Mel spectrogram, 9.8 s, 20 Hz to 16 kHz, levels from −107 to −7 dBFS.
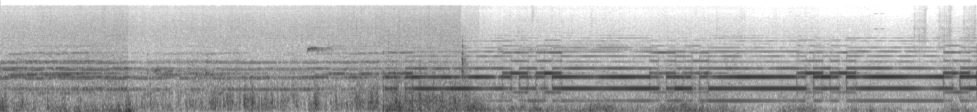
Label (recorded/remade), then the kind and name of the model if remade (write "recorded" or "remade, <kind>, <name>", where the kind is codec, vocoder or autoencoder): recorded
